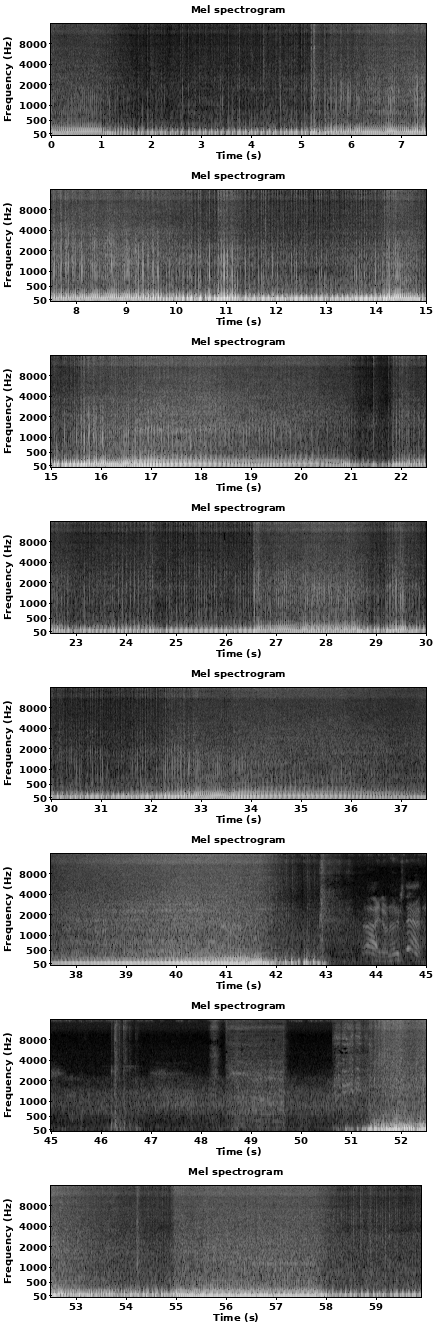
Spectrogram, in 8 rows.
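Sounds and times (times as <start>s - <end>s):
engine revving: 0.0s - 2.1s, 4.6s - 25.1s, 26.4s - 30.3s, 31.6s - 43.2s, 50.6s - 58.3s.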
